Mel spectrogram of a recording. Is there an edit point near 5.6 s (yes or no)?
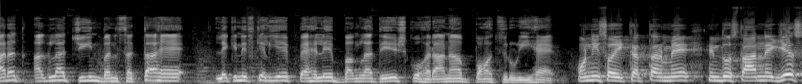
yes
